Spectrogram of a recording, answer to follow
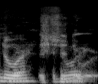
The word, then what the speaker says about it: Shedeur: Is that how you pronounce it? Shedeur.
